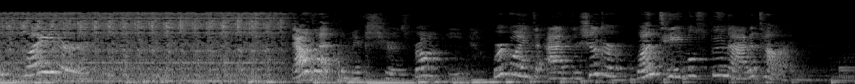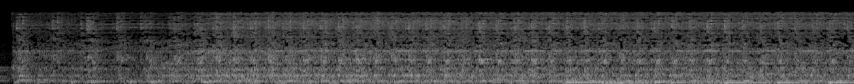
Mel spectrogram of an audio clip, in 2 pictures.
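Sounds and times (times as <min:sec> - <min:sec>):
electric mixer beating egg whites: 0:00.0 - 0:03.0, 0:08.7 - 0:17.0.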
